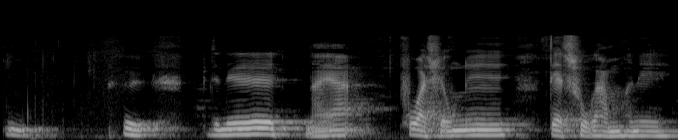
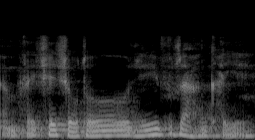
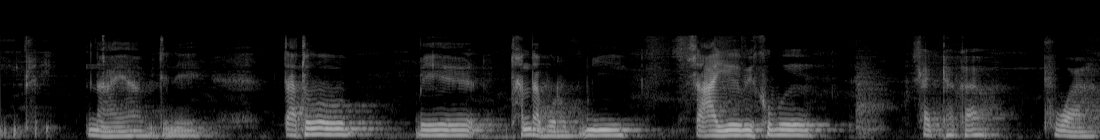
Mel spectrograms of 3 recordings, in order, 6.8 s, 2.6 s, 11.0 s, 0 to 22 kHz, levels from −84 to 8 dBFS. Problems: background conversations at intervals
